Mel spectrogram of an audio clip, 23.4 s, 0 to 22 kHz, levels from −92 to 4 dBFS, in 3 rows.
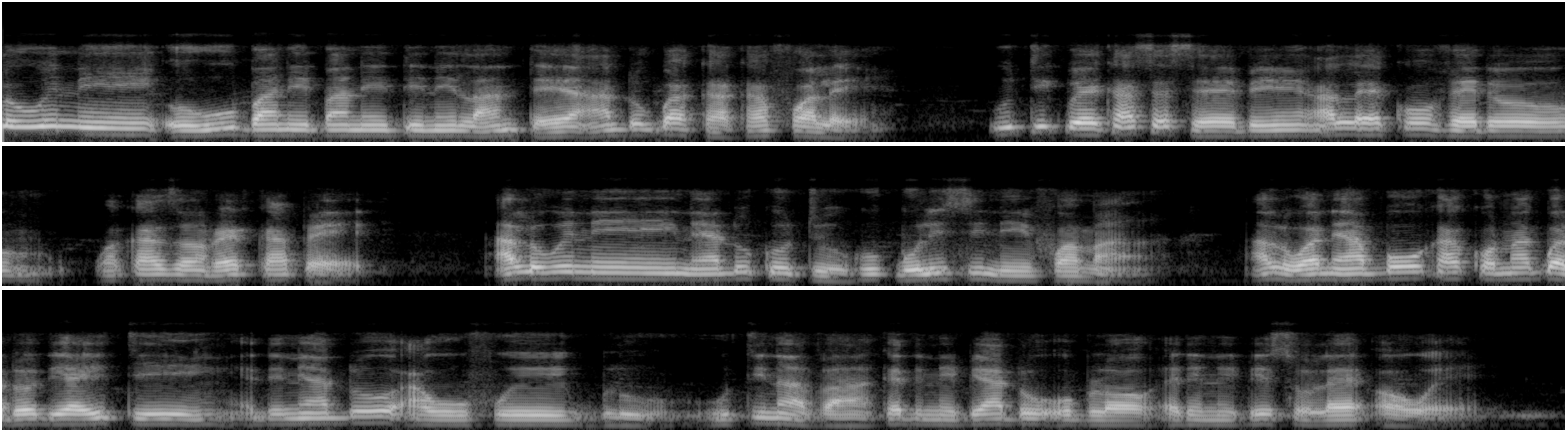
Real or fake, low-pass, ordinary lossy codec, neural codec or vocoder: real; 7.2 kHz; Opus, 32 kbps; none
